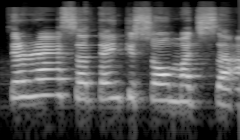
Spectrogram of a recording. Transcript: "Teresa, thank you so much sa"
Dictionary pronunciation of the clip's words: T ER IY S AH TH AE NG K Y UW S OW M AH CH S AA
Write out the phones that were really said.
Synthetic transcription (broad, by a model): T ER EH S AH T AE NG K Y UW S OW M AH CH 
